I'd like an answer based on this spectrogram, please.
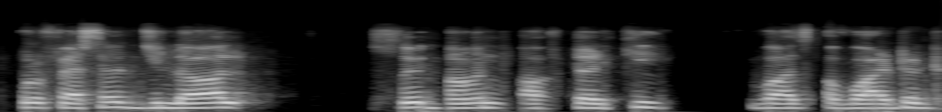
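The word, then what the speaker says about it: Celal: Professor अच्छा professor जलाल की spelling note कर लें। सी ई एल ए एल क्योंकि टर्की लैंग्वेज जो है उसमें जो जे है उसको सी लिखा जाता है हमारी इंग्लिश में तो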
